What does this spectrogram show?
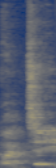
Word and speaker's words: பச்சை: வல்லினத்துக்கு பக்கத்துல சான்னு தான் உச்சரிக்கணும், சா உச்சரிக்க கூடாது. பச் அப்படின்னு இருந்துச்சுன்னா பச்சை தான், பச் சை சொல்லக்கூடாது.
